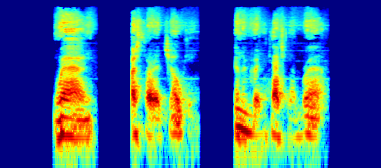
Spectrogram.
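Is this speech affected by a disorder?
Yes: speech impediment.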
